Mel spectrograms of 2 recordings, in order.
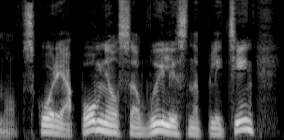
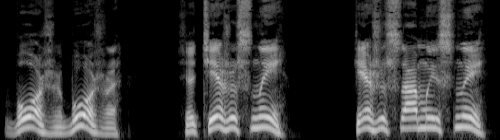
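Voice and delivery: put-on old man's high, slow wail; plaintive complaint; 7 semitones higher, slower than usual. A narrator's reading. Old man complains of his dreams, high plaintive wail. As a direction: lament it theatrically, voice pitched up. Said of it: "Произнеся эту жалобу, старик заплакал".

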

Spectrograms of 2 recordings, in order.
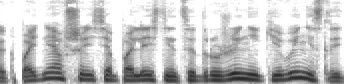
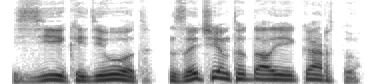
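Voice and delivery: ordinary delivery

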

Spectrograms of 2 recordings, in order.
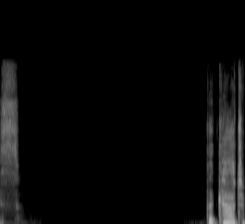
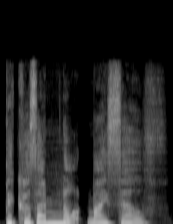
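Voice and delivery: put-on young Alice; 10 semitones higher, 5 dB louder than usual. A narrator's reading. Alice voiced in story.

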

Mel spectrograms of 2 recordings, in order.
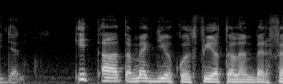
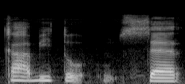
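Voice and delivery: put-on halting, higher-pitched girl's line; hesitant; 6 semitones higher, much slower than usual. A narrator's reading. Girl reluctantly naming the suspicion to Zombori, hesitant. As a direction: say it haltingly, syllables held apart.

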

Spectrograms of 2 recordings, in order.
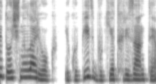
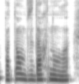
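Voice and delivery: plain reading voice

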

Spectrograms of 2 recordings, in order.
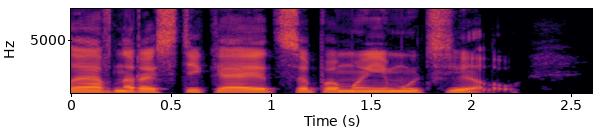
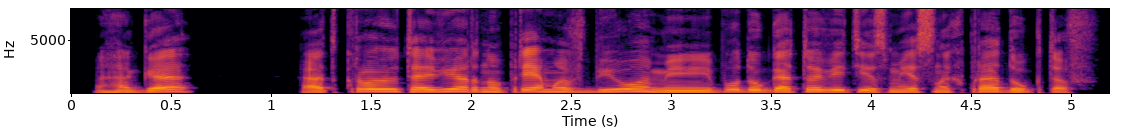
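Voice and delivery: higher-pitched, teasing female character; lightly voiced Калантриэль; 9 semitones higher, 4 dB louder than usual. A narrator's reading. Калантриэль jokes back to the narrator about a tavern, lightly voiced. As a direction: voice the woman a little higher.

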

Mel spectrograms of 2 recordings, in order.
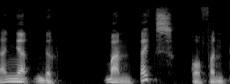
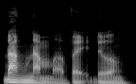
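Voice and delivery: lively village ghost-story telling; storyteller voice for a spooky folk tale; story narration; 5 dB louder than usual. A narrator's reading. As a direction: draw the listener into the scene. Story narration after the intro.

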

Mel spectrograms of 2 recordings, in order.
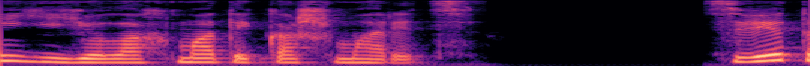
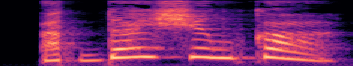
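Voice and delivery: put-on high, strained little-girl plea; frantic child pleading; desperate child's stage whisper; 12 semitones higher, 3 dB louder than usual. A narrator's reading. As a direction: beg urgently in a high, slowed voice. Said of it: "отчаянно зашептала она".

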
